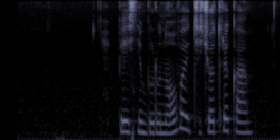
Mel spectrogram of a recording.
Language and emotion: Russian, neutral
